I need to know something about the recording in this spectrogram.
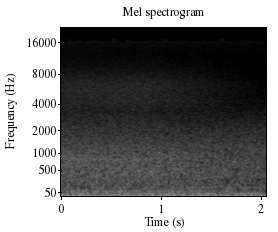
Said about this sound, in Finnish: Nenätunturi on vilustunut, tuuli ujelsi.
